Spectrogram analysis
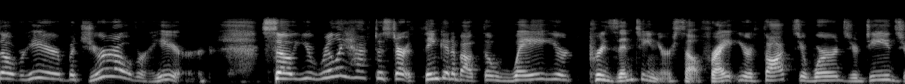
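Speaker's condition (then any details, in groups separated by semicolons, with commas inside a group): No condition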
